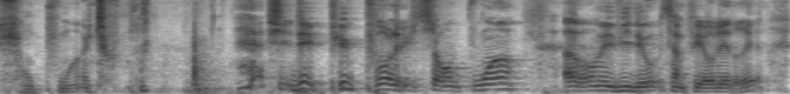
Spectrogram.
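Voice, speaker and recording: Here a man talks in an animated tone at a fairly high pitch. His intonation is lively. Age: middle-aged. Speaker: journalist and YouTuber. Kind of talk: interview. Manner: fast.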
